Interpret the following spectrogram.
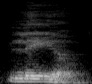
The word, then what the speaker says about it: ladle: The word is ladle. Lay. This is A. Ladle. Ladle. Now if you look at this, it says lay. Lay. A dot symbolizes or means that we have ended one syllable, we are moving to another syllable. So this tells us that ladle is a disyllabic word, two syllables.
